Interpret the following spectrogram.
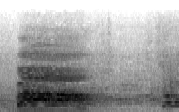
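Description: A voice calling out one drawn-out syllable, loud, its pitch sliding down over about a second.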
